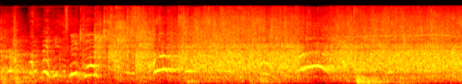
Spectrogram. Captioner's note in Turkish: Alkış sesleri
